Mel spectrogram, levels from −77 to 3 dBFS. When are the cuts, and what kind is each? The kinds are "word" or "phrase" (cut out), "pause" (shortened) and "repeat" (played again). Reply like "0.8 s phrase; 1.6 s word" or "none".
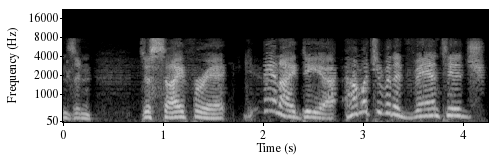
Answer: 2.0 s word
